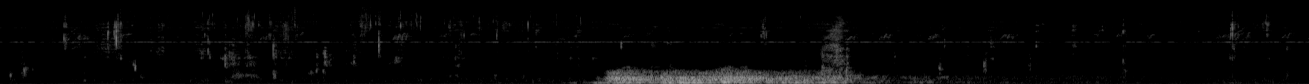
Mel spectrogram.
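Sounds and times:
wet chewing clicks and smacks: 0:00.0 - 0:13.0
thin high whine: 0:05.9 - 0:09.8.

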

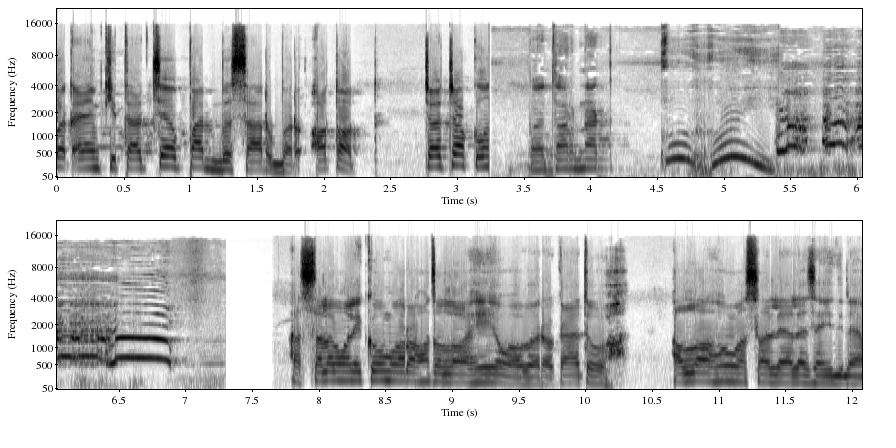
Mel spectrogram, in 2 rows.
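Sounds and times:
rooster crowing: 0:05.3 - 0:07.3.

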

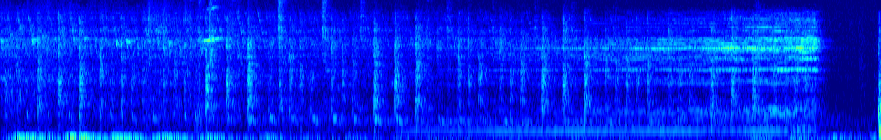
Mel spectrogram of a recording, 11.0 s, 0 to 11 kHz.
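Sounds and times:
low synthesizer note: 0:04.3 - 0:10.3.

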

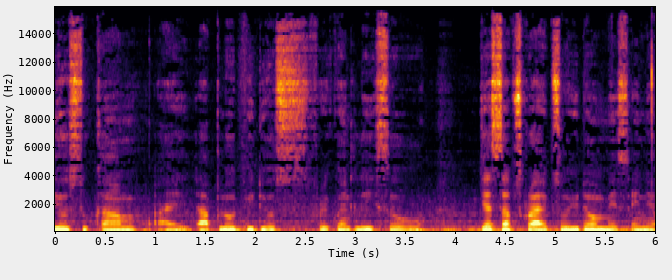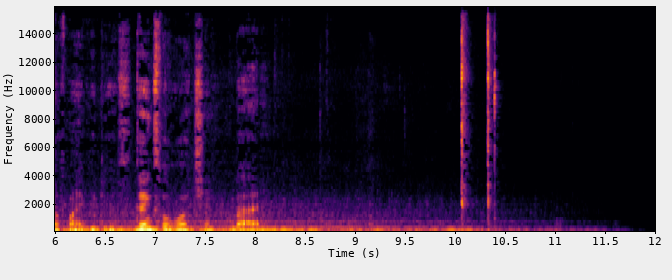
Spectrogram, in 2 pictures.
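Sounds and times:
low steady hum: 0:00.0 - 0:11.9
sharp plastic clicks: 0:10.0 - 0:10.5.

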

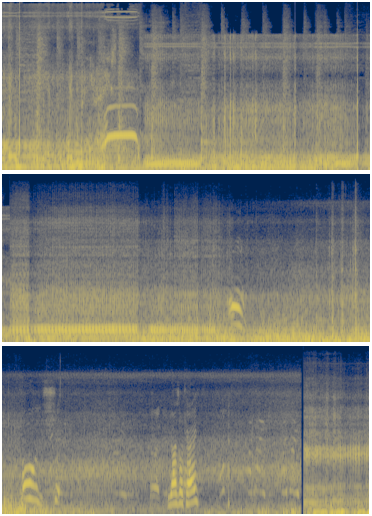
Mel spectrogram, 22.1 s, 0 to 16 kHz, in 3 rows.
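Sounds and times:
wind noise on microphone: 0:00.0 - 0:16.6
dirt bike engines: 0:00.0 - 0:22.0.

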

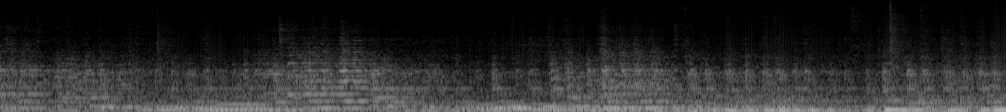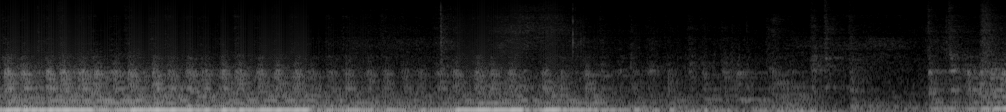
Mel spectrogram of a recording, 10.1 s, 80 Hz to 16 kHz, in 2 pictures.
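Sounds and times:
bowed double bass low notes: 0:00.0 - 0:10.0.

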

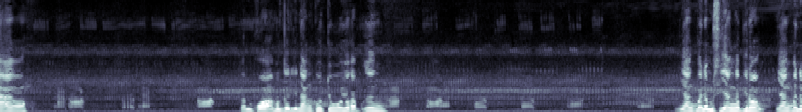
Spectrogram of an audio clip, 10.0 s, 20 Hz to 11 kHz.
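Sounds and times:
frogs croaking: 0:00.0 - 0:10.0.

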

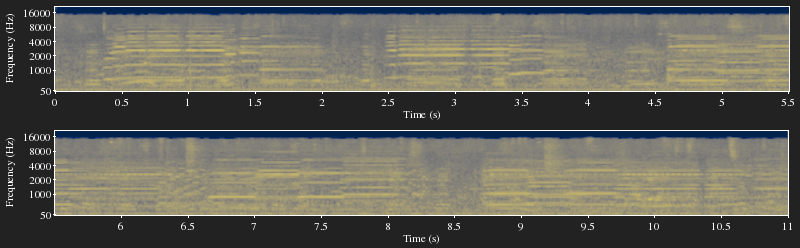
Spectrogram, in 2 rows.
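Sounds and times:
accordion playing held notes: 0:00.0 - 0:11.0.

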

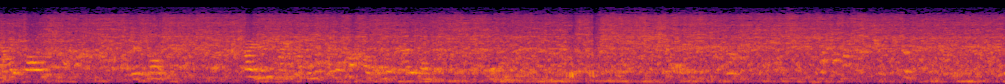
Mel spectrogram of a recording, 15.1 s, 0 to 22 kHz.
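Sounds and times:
faint voices and laughter: 0:00.0 - 0:15.0
waterfall pouring into pool: 0:00.0 - 0:15.0.

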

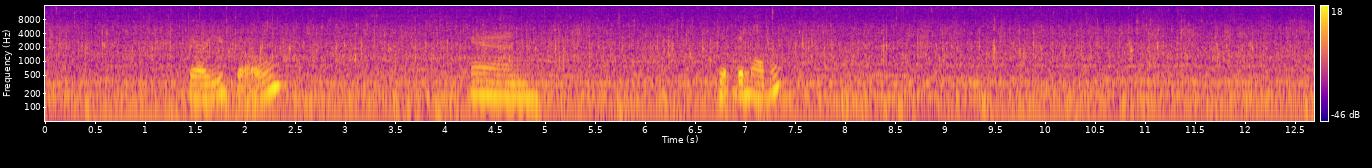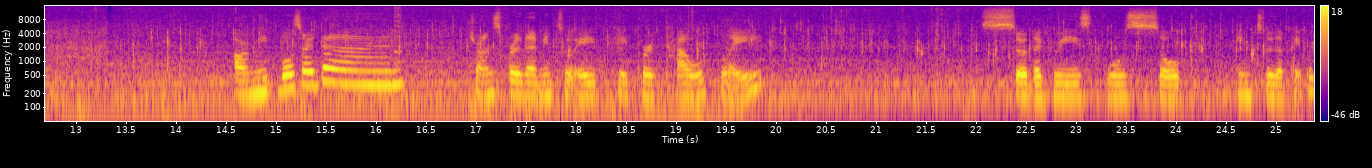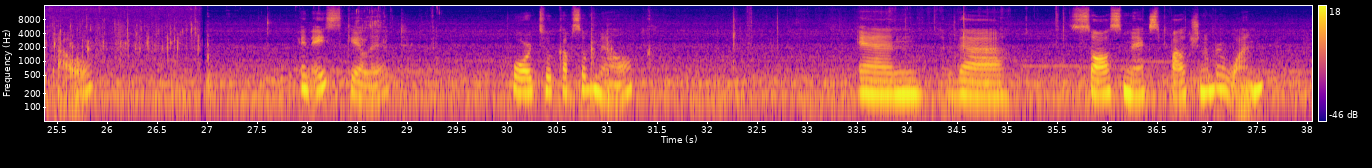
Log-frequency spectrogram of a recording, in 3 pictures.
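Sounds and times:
meatballs sizzling in oil: 0:00.0 - 0:27.0
oil popping and crackling: 0:00.0 - 0:27.0.

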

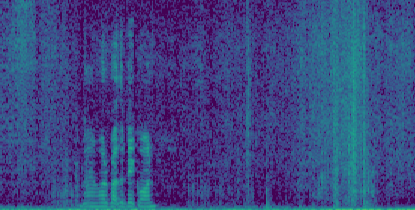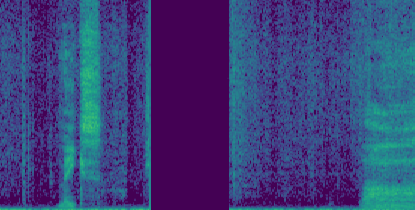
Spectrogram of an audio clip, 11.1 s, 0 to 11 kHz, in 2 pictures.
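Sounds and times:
short rustle: 0:08.6 - 0:10.3.

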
